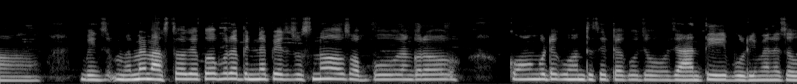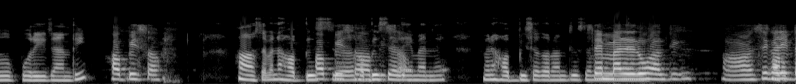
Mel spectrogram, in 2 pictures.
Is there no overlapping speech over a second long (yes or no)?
yes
